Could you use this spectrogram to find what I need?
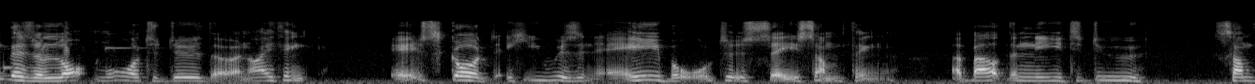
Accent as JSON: {"language": "English", "country": "United Kingdom", "said": "even though I'm a Brit"}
